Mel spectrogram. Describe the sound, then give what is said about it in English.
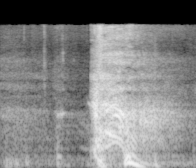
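A single harsh, raspy cough bursts out loudly, trailing off with a rough throaty rattle after a brief quiet moment. “This cough has to go in the name of Jesus.”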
